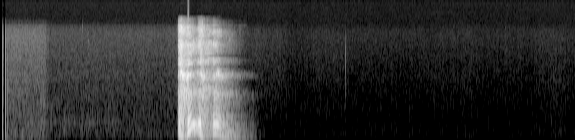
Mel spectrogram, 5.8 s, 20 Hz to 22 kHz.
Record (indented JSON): {
  "cough_length": "5.8 s",
  "cough_amplitude": 29203,
  "cough_signal_mean_std_ratio": 0.21,
  "survey_phase": "beta (2021-08-13 to 2022-03-07)",
  "age": "45-64",
  "gender": "Male",
  "wearing_mask": "No",
  "symptom_none": true,
  "symptom_onset": "7 days",
  "smoker_status": "Current smoker (1 to 10 cigarettes per day)",
  "respiratory_condition_asthma": false,
  "respiratory_condition_other": false,
  "recruitment_source": "REACT",
  "submission_delay": "1 day",
  "covid_test_result": "Negative",
  "covid_test_method": "RT-qPCR",
  "influenza_a_test_result": "Negative",
  "influenza_b_test_result": "Negative"
}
